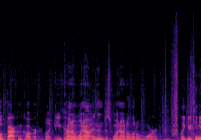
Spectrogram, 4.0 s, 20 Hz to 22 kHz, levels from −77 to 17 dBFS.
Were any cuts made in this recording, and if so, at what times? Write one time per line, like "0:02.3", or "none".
0:03.1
